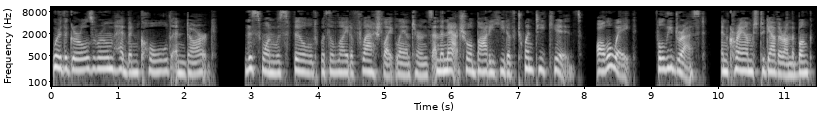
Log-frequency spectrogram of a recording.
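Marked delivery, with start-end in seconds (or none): none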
